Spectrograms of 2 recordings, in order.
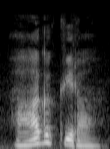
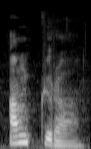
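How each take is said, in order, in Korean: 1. 감마는 센 g로 발음해요. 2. 감마는 ng 소리로 발음해요. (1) "그렇지 않다는 거예요" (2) "이렇게 발음했다는 거예요"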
